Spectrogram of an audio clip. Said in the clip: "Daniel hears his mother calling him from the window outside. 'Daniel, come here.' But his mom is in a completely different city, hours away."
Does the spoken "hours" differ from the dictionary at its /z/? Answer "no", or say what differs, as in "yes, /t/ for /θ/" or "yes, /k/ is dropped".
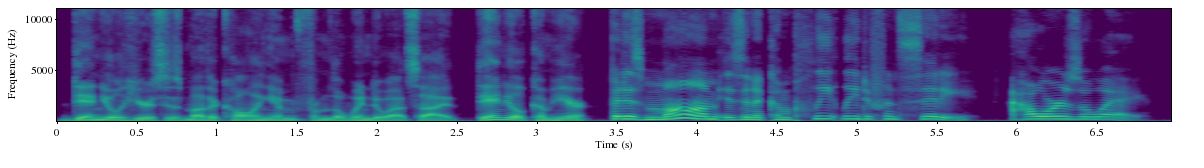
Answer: no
